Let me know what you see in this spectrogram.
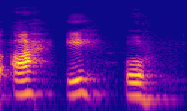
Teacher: हा जो है वह हलक से निकलेगा यह बड़ा हा है बड़ा हा हलक से निकलता है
